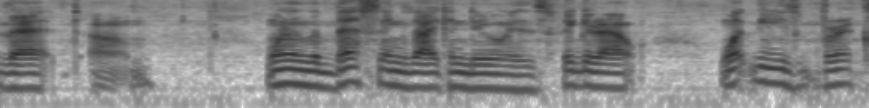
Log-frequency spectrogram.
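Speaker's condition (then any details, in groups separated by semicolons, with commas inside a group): Cerebral palsy; scoliosis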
